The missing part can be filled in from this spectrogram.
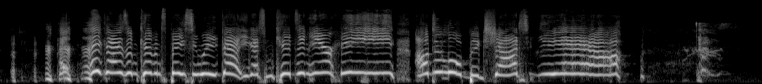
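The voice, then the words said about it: Imitates another person's voice. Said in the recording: “That felt like Kevin Spacey was here ... That was a good impression.”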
